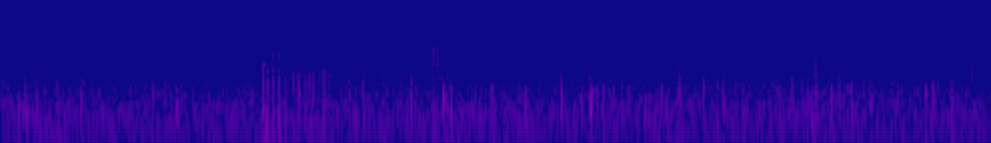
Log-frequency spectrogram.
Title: My stomach is noises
